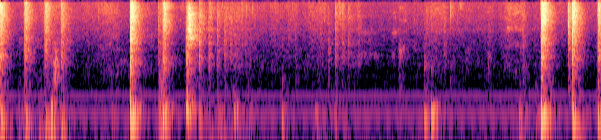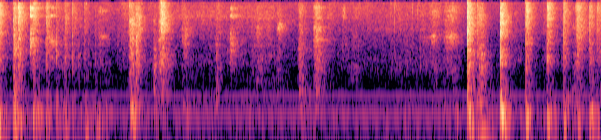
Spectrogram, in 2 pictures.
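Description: A ball bouncing, heard as many irregular, fairly quiet thuds that come in scattered clusters with quiet gaps between them.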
